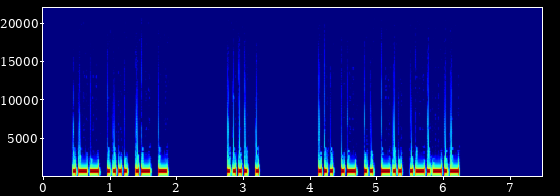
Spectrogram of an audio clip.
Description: Morse code, heard as a keyed tone, about 28 wpm, 700 Hz. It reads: WHAT HE SAID.
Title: 3x Word-Spacing - Sentences from Top 400 Words - 28wpm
